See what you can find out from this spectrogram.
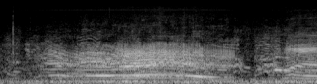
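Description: A long, drawn-out cow moo rises and swells over about three seconds, loud, with a rough low rumble of background noise from a busy outdoor livestock market, where cattle stand tethered in pens made from tree branches.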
